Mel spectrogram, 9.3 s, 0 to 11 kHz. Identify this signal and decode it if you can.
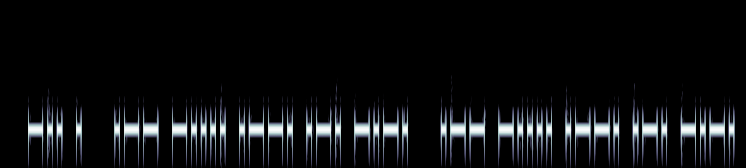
Morse code, heard as a keyed tone, about 20 wpm, 650 Hz. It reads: DE W6PRC W6PRC
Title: SOTA QSO Practice 20wpm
